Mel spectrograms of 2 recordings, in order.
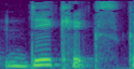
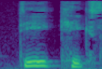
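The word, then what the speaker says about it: DE-CIX: Ja, da bist du bei D-Kicks gelandet. – Genau, D-Kicks, das muss man auch mal, das heißt, sie werden anders geschrieben, C-E-X, also D-E und C-I-X, aber Kicks ausgesprochen.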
